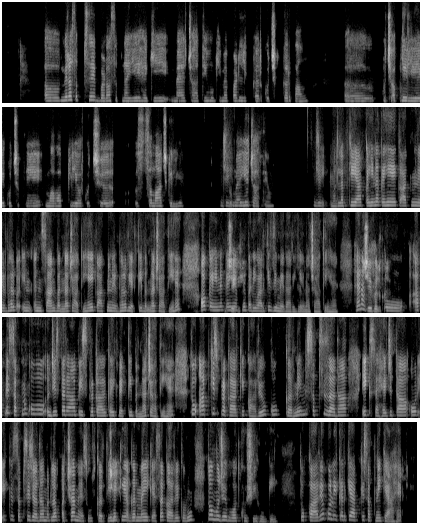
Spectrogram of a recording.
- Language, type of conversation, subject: Hindi, advice, मैं अपने बड़े सपनों को रोज़मर्रा के छोटे, नियमित कदमों में कैसे बदलूँ?
- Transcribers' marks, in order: static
